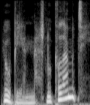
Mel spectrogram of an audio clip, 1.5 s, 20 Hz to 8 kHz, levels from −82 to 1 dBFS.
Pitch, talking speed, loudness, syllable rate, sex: 135 Hz, 240 wpm, -15 LUFS, 8.2 syllables/s, male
